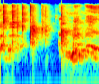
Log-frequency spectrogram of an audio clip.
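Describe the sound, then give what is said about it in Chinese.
Applause from an audience welcoming a guest onto a talk-show stage, a short burst of clapping that follows and overlaps people talking. “好，有请喷子二娃上场，大家掌声欢迎。”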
